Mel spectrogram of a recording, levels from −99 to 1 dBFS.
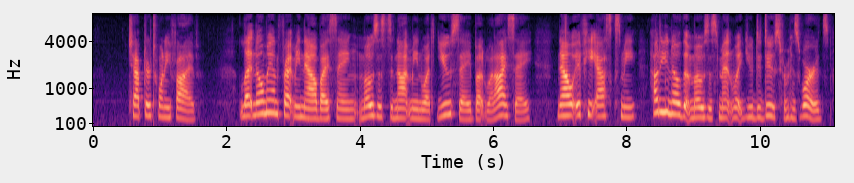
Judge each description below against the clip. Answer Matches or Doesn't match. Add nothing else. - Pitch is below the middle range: Doesn't match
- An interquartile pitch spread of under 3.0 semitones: Doesn't match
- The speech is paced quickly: Matches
